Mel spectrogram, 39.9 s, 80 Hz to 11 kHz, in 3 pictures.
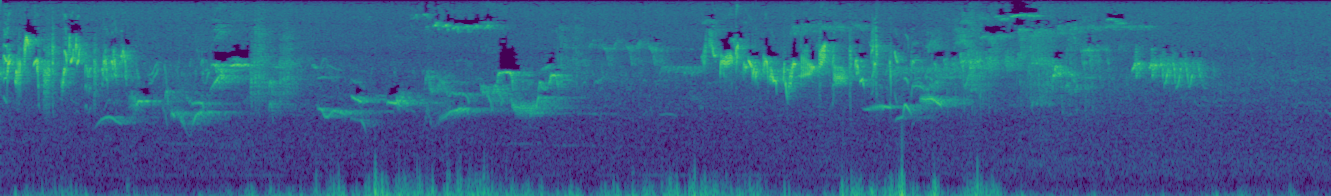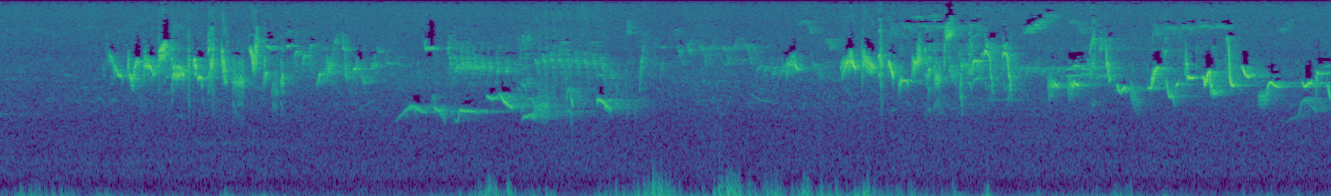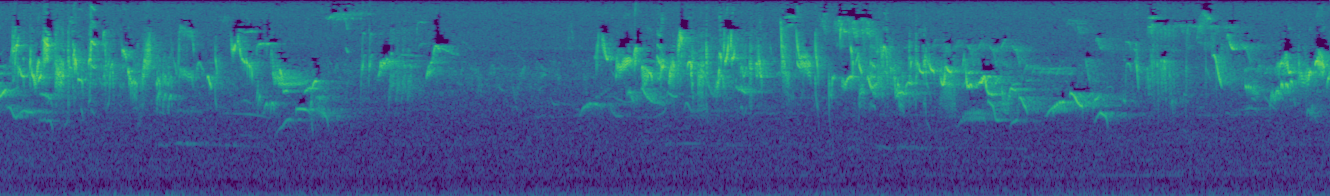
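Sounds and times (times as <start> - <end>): small birds twittering: 0.0 - 39.9
low gusting rumble: 2.2 - 11.0, 18.0 - 23.7.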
